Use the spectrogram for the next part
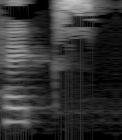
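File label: "picks", English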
